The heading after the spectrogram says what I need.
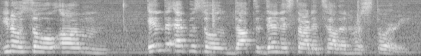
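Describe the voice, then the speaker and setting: A woman who is a talk show host and crisis counselor runs a radio talk show, speaking conversationally and emphatically and repeating phrases to drive points home. Her voice is a little high at a moderate pace, and the radio studio is noisy with a slightly distant mic.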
